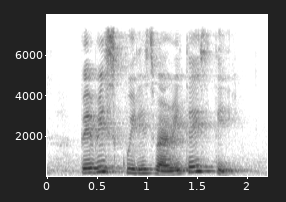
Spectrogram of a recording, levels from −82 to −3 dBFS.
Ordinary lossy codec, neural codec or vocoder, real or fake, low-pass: none; none; real; 7.2 kHz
